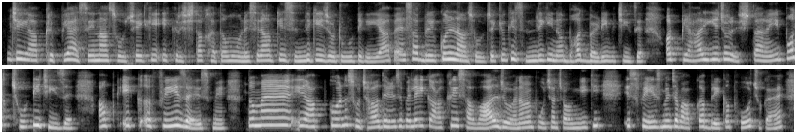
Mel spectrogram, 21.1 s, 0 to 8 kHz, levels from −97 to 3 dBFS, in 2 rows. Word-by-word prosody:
जी, 295 -1 +4
आप 240 0 -4
कृपया 250 +3 0
ऐसे 235 0 -1
ना 235 0 +3
सोचें 230 0 -1
कि 250 +1 -3
एक 240 0 -7
रिश्ता 210 +1 -2
ख़त्म 215 -1 -5
होने 205 -2 -1
से 205 +3 -3
न - - 0
आपकी 235 +2 -2
ज़िंदगी 235 +2 0
जो 215 -1 +1
टूट 205 0 -3
गई 190 -3 -4
है। 195 - -3
आप 225 +2 -4
ऐसा 255 +4 0
बिल्कुल 235 +4 +2
ना 240 -5 +4
सोचें 200 -1 -3
क्योंकि 255 +6 0
ज़िंदगी 235 0 -1
न 225 -1 -1
बहुत 230 +4 -1
बड़ी 200 +1 -1
चीज़ 200 -1 -5
है 195 - -3 0.3
और 260 - +4
प्यार 245 -1 -1
ये 270 +1 +3
जो 285 +1 +1
रिश्ता 250 +1 -1
है 225 - -2
न - - -3
ये 230 +5 -2
बहुत 355 +1 -1
छोटी 270 +2 +4
चीज़ 215 -5 -1
है। 200 0 -2 0.3
आप 305 +2 0 0.2
एक 315 -1 +1
अ, 300 - +2
फ़ेज़ 300 0 +4
है 195 -6 +2
इसमें 195 0 -3 0.3
तो 320 - +3
मैं 340 +1 +6
ये 315 - +2
आपको 270 +4 -1
न 325 +2 +1
सुझाव 260 -6 0
देने 265 -1 0
से 285 - -2
पहले 280 +1 +1
एक 305 0 -4
आख़िरी 250 +5 -1
सवाल 215 -1 +2
जो 240 -3 +1
है 195 - -3
न - - 0
मैं 240 +1 0
पूछना 235 0 -3
चाहूँगी 215 0 -3
कि 315 0 0 0.3
इस 305 +1 0
फ़ेज़ 255 -3 +2
में 275 0 +3
जब 280 -1 +3
आपका 225 +4 -2
ब्रेकअप 255 +1 -3
हो 240 +4 +3
चुका 235 -9 -4
है, 225 +6 -3
240 Hz, 220 wpm, -22 LUFS, 215-275 Hz, 0.3 s, मैं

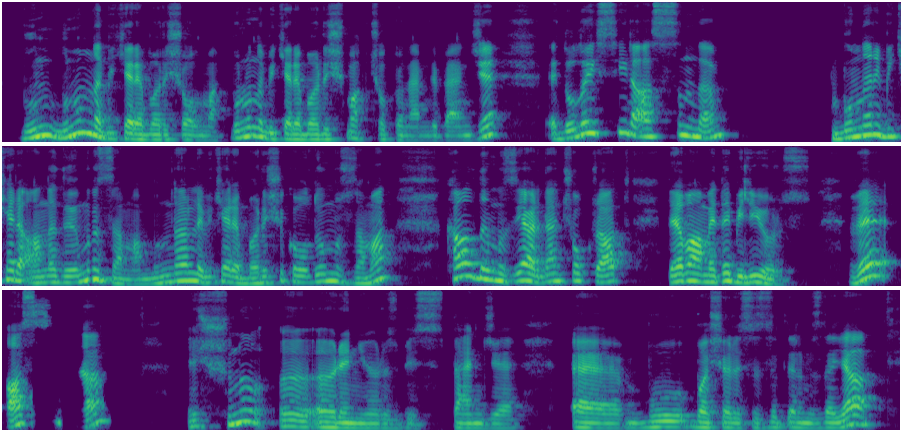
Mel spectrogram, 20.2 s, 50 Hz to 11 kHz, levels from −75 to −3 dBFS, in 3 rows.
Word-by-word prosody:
bunun 180 +4 +3
bununla 225 +1 +3
bir 135 - -4
kere 120 -5 +4
barış 115 0 -3
olmak, 105 +1 -7
bununla 180 +1 0
bir 135 - -2
kere 120 -2 +1
barışmak 120 +4 -3
çok 120 -1 -10
önemli 105 0 -8
bence. 110 - 0 0.3
E, 130 - -5
dolayısıyla 265 - +2
aslında 190 +3 +1 0.8
bunları 190 - +3
bir 185 - +1
kere 210 -1 +2
anladığımız 150 +8 0
zaman, 110 -1 -5
bunlarla 170 +4 +2
bir - - -7
kere 140 -7 0
barışık 140 +5 -4
olduğumuz 160 +2 -1
zaman 235 - -1 0.4
kaldığımız 215 - +2
yerden 175 -2 +4
çok 180 -1 -5
rahat 155 +3 +2 0.3
devam 170 0 +6
edebiliyoruz 145 - 0 0.3
ve 295 +3 +4
aslında, 220 +4 0 0.6
ııı, 145 - -6
şunu, 235 - -2
ııı, 140 -3 -1
öğreniyoruz 110 -5 0
biz 95 -3 -8
bence, 105 -2 -4 0.4
emm, 110 -3 +2
bu 130 +4 -3
başarısızlıklarımızda: 115 -1 -3
Ya, 200 - +2
145 Hz, 135 wpm, -23 LUFS, 120-185 Hz, 0.8 s, devam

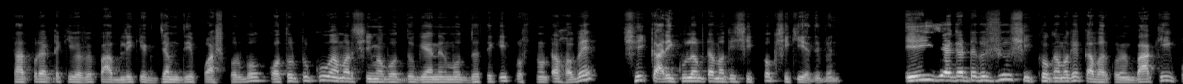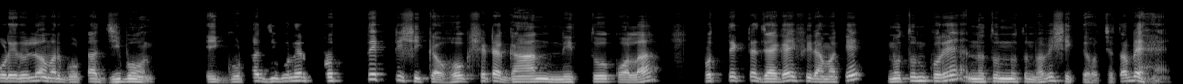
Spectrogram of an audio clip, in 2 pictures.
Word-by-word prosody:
তারপরে 115 +2 -1
একটা - - -7
কিভাবে 115 -1 -1
পাবলিক 110 +2 -1
এক্সাম 110 +4 -2
দিয়ে 120 +1 -2
পাস 110 -1 0
করবো? 110 +8 -2 0.2
কতটুকু 155 +8 -3
আমার 145 -3 +1
সীমাবদ্ধ 120 -2 -2
জ্ঞানের 115 0 +1
মধ্যে 115 0 -3
থেকেই 135 +6 -3
প্রশ্নটা 115 -2 -4
হবে? - - +2 0.4
সেই 190 +2 0
কারিকুলামটা 150 +1 +3
আমাকে 135 0 0
শিক্ষক 125 - -5
শিখিয়ে - - -2
দিবেন। 85 0 -6 0.8
এই 210 +3 +5
জায়গাটা 190 0 +6
শুধু 190 +4 +1 0.2
শিক্ষক 165 0 -1
আমাকে 155 +4 +1
কভার 115 -2 +2
করবেন। 110 -1 -2
বাকি 125 +9 +2 0.2
পড়ে 145 -1 +3
রইলো 155 +4 +1
আমার 145 -3 +1
গোটা 120 +3 -2 0.2
জীবন। 130 0 +3 0.6
এই 125 - 0 0.2
গোটা 130 +6 -3
জীবনের 150 +5 +1 0.2
প্রত্যেকটি 205 +7 -2
শিক্ষা 140 -3 0
হোক, 135 +3 +2
সেটা 160 0 +2 0.2
গান, 125 +1 +4 0.2
নৃত্য, 120 0 -3 0.3
কলা। 110 -1 +2 0.6
প্রত্যেকটা 170 +3 -2
জায়গায় 135 +7 +4
ফির 155 -5 +1
আমাকে 120 - -1 0.4
নতুন 140 +5 +1
করে 155 +3 +3 0.2
আ - - -6
নতুন, 130 +2 0
নতুন 130 -1 -3
ভাবে 140 +9 -1
শিখতে 130 - -6
হচ্ছে। - - -10
তবে - - +3
হ্যাঁ। - - -11
135 Hz, 150 wpm, -23 LUFS, 120-165 Hz, 0.8 s, জায়গাটা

